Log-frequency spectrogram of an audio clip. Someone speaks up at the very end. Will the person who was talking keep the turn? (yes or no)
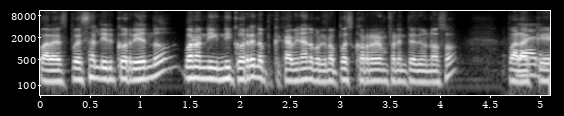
yes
